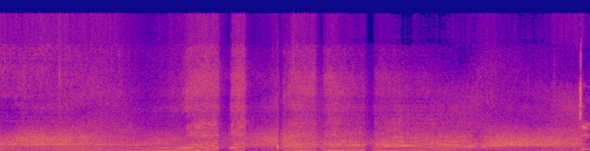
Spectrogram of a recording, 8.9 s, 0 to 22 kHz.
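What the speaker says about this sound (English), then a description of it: "we're all looking forward to hearing the RX-7 as it departs" Mazda RX-7 revving hard and pulling away from a car meet, engine pitch climbing through several gear changes, loud and close, with crowd noise and voices underneath.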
